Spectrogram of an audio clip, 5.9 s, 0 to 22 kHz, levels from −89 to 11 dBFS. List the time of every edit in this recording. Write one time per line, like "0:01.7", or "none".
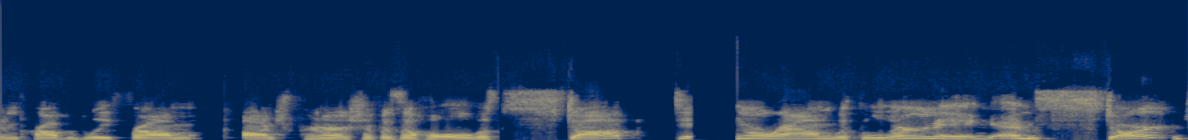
0:01.1
0:02.5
